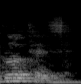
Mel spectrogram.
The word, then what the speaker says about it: clothes: I hear many students saying clothes, clothes. This is not clothes. This is clothes, clothes, clothes, clothes. Repeat after me.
